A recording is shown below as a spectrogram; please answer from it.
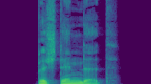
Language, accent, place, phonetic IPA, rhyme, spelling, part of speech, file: German, Germany, Berlin, [bəˈʃtɛndət], -ɛndət, beständet, verb, De-beständet.ogg
- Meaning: second-person plural subjunctive II of bestehen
